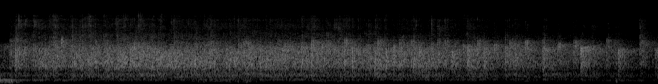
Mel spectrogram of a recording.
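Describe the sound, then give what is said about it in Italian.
An audience applauds itself steadily, a dense wash of many hands clapping at a constant loud level for several seconds, with no voices standing out. “Fatevi un applauso.”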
